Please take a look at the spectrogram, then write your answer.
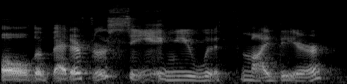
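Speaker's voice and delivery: soft, wavering, wobbly, weird wolf voice. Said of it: "the wolf replied in his wobbly, weird voice".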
